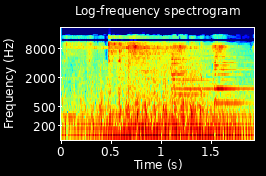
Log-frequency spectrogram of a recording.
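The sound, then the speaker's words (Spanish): A helicopter drones, its rotor thumping in a steady, heavy low rumble with a constant engine whine layered on top, loud and unbroken throughout; one of two helicopters in Afghanistan bringing bread from Tajikistan. “La única manera de ayudar a esta gente era mediante dos helicópteros que tenía el comandante Masud”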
